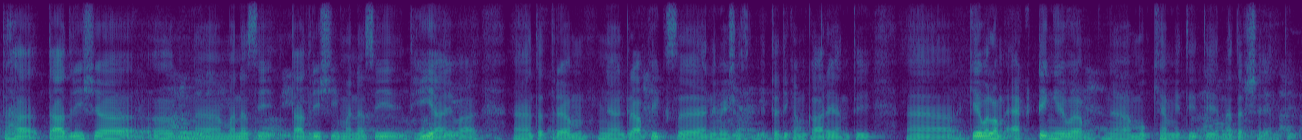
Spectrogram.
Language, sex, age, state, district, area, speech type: Sanskrit, male, 18-30, West Bengal, North 24 Parganas, rural, spontaneous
